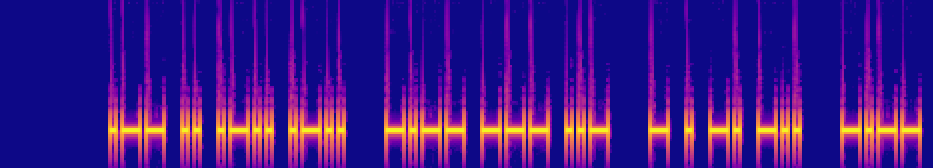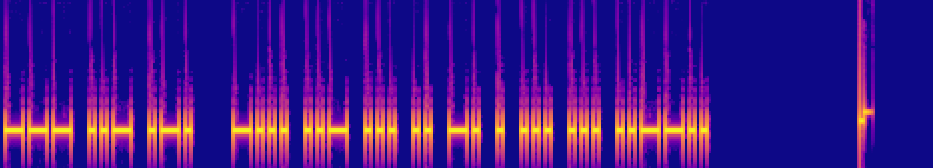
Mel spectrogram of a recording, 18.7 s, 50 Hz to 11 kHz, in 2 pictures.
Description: Morse code, heard as a keyed tone, about 20 wpm, 700 Hz. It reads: WILL YOU TEND YOUR BUSINESS?
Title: Sentences from Top 1000 Words - Review Part 5 - 20wpm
